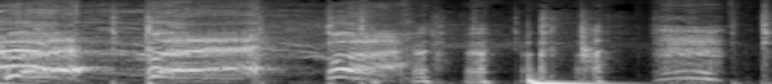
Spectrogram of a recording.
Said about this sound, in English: is coughing up the marijuana he just smoked.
